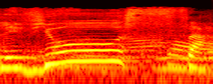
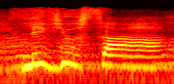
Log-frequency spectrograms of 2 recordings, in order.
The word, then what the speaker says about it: Leviosa: C'est Leviosa. Et pas Leviosa.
